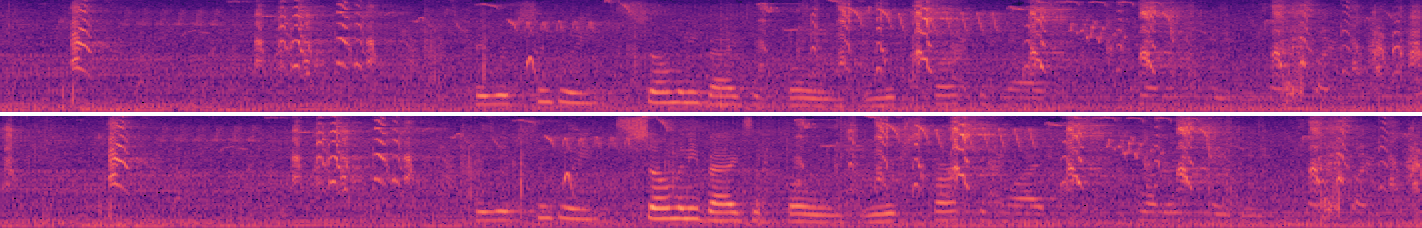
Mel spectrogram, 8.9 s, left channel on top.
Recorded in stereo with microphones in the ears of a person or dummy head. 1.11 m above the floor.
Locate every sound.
3.0 s a woman speaking: 30° left (ahead or behind), 0.7 m; by 8.0 s 65° right (ahead or behind), 3 m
